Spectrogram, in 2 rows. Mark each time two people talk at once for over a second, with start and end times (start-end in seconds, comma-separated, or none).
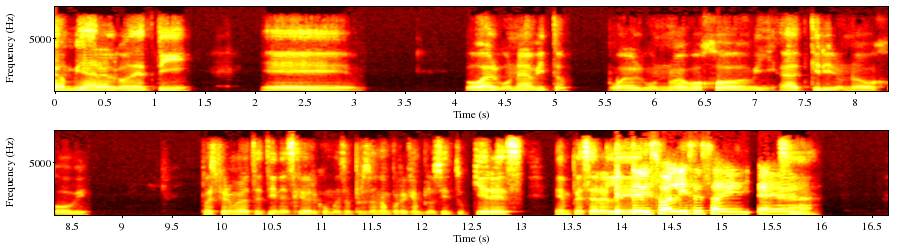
none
